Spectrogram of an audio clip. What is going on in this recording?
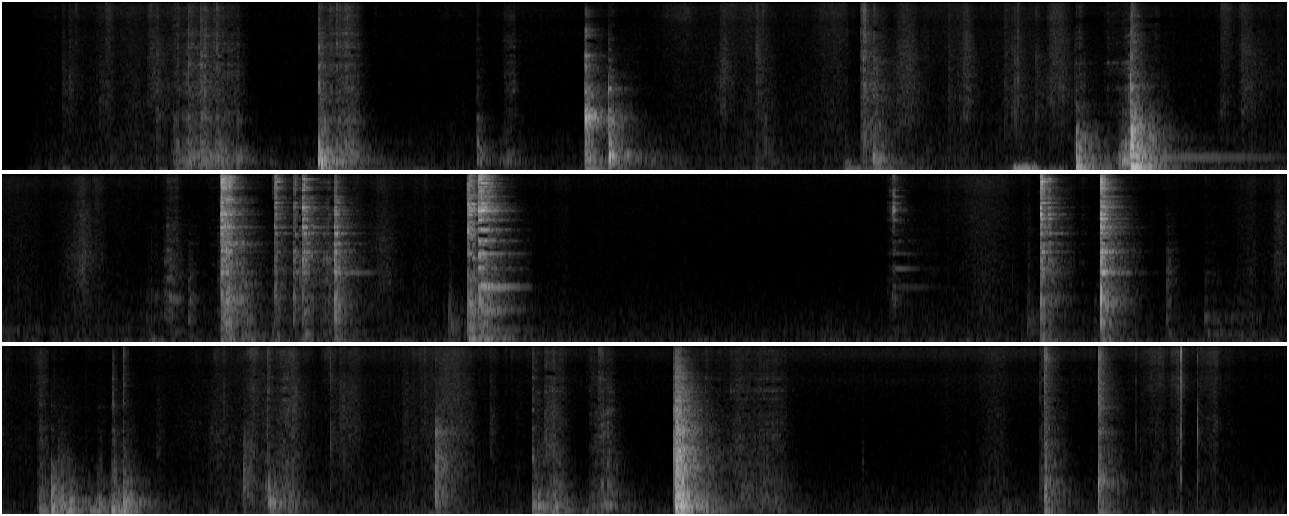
I use the cutlery dishes. Then I flick the light switch.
